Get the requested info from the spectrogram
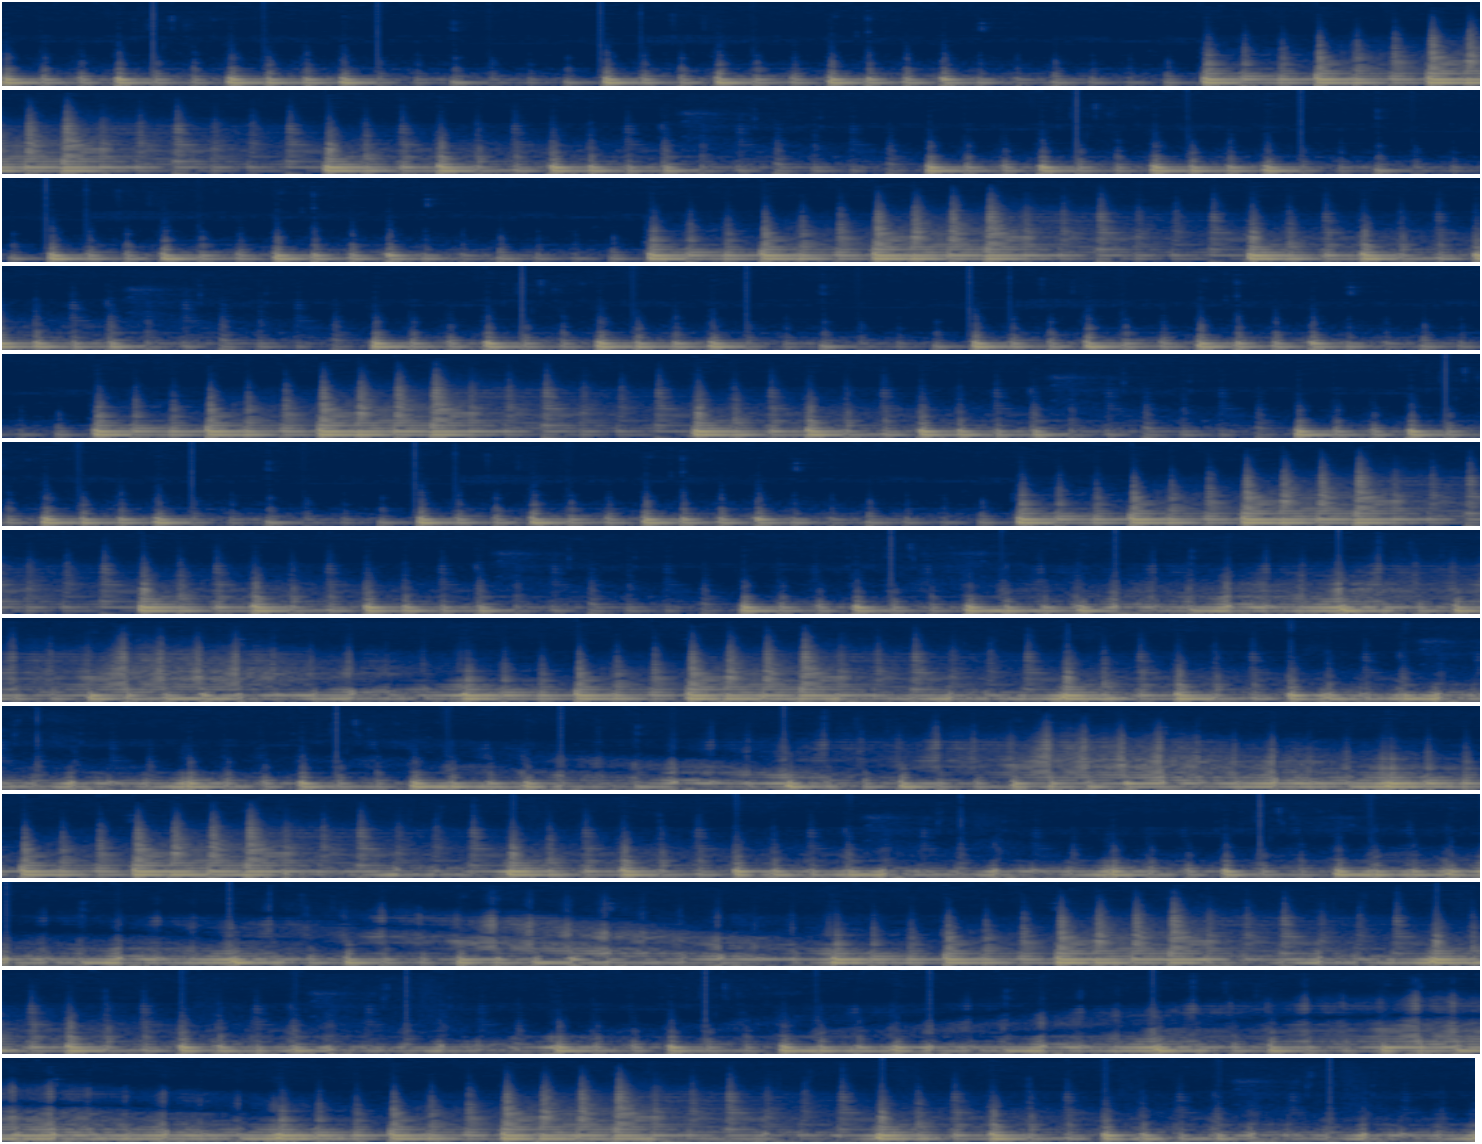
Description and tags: Rhythmic synth pulses
square-wave, pulses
